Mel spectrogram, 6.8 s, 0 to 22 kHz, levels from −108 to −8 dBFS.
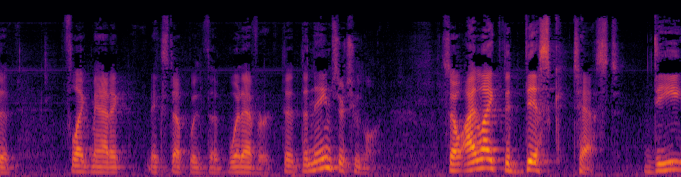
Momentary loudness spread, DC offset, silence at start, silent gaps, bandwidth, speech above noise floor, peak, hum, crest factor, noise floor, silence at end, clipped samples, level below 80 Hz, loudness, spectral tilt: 18 LU; under 0.1%; 0 s; none; 15.5 kHz; 28 dB; -18 dBFS; none; 24 dB; -69 dBFS; 0 s; under 0.1%; -74 dBFS; -40 LUFS; -4 dB/octave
